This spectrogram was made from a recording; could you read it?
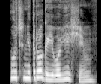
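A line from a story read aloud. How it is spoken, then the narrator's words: Lazy. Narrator (Russian): лениво посоветовала Джидана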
